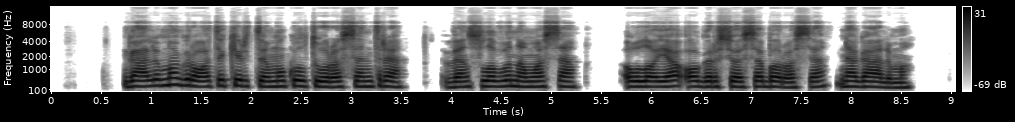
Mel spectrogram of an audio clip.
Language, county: Lithuanian, Vilnius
